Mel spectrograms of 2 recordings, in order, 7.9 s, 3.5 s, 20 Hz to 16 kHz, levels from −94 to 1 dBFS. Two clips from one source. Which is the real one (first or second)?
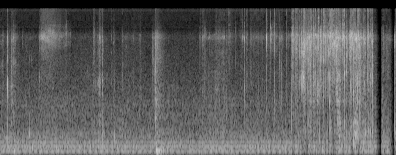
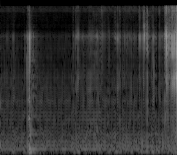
first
